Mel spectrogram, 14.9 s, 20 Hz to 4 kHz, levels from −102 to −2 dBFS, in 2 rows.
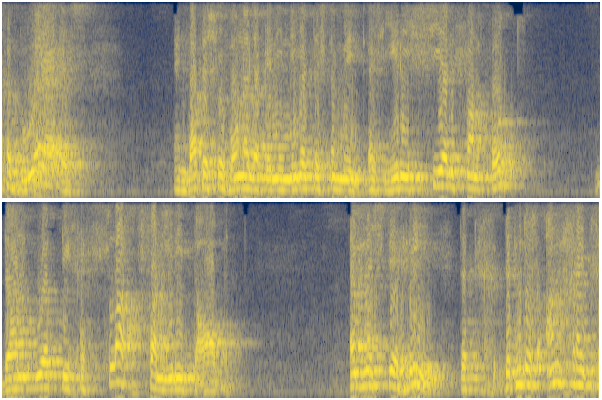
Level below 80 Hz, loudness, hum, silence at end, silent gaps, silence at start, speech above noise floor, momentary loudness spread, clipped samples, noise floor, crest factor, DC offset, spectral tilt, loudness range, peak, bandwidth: -36 dBFS; -7 LUFS; none; 0 s; none; 0 s; 36 dB; 9 LU; 0.9%; -42 dBFS; 8 dB; 0.9%; -11.5 dB/octave; 3 LU; 0 dBFS; 4 kHz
